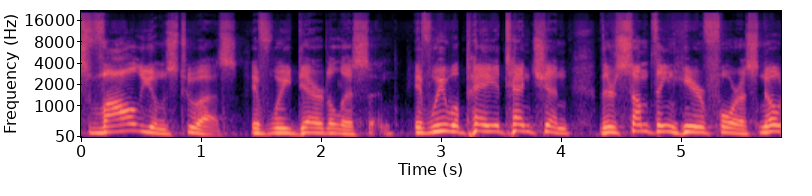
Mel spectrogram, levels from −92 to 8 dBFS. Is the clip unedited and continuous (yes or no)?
no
